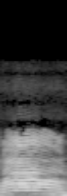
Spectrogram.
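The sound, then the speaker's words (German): A single drawn-out, fairly loud cat meow, holding a steady tone before dipping slightly in pitch at the end. No other sounds around it. “Sie kann zwar miauen,”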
